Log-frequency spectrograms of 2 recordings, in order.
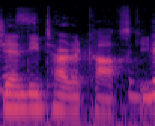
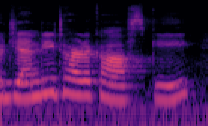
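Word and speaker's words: Genndy Tartakovsky: Jendy Tartakovsky. – Thank you. Jendy Tartakovsky.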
